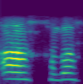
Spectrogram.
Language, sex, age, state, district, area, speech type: Assamese, female, 30-45, Assam, Barpeta, rural, conversation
